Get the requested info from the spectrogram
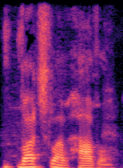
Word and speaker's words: Václav Havel: I remember in I think it was in Visions of Vocation that you talk about Voklak Havik, right? Am I pronouncing the Václav Havel.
